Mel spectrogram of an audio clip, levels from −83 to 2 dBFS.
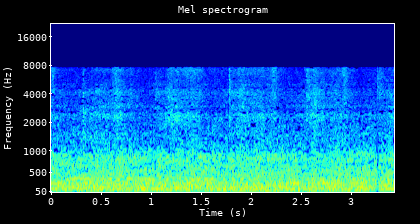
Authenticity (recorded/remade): remade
